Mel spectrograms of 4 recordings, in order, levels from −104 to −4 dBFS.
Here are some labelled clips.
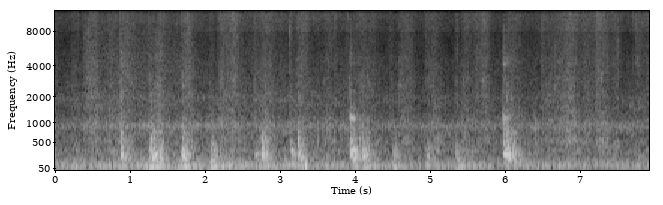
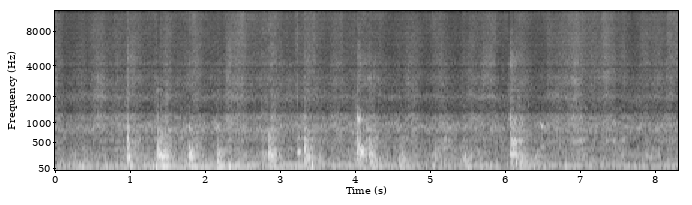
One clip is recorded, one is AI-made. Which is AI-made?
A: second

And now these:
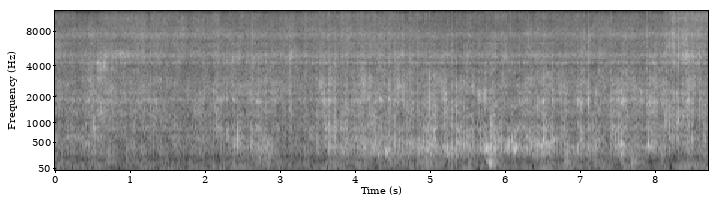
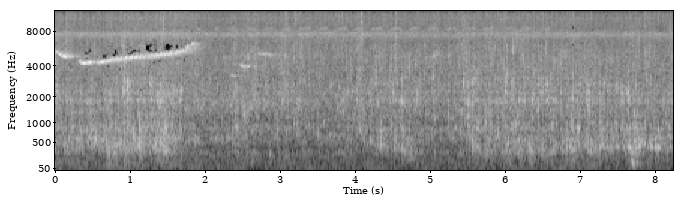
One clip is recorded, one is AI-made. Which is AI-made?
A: first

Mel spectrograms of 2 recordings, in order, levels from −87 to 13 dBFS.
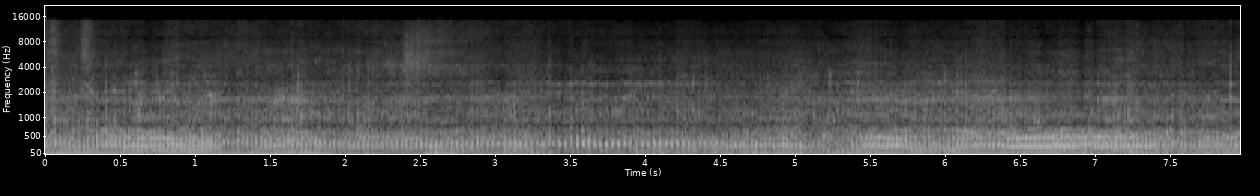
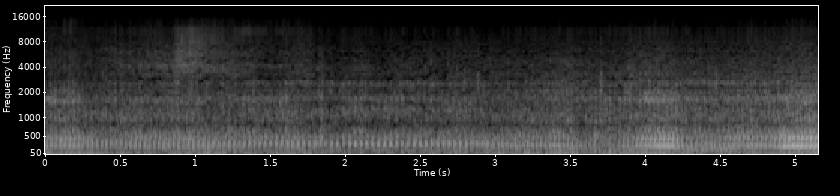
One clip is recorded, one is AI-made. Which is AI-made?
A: first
